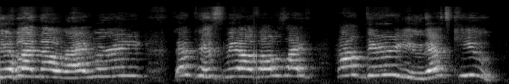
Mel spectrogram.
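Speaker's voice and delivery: high, loud, laughing mock outrage; excited laughing rant. Real, not acted. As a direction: squeal it, laughing at yourself. Laughing about the iPhone emoji.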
